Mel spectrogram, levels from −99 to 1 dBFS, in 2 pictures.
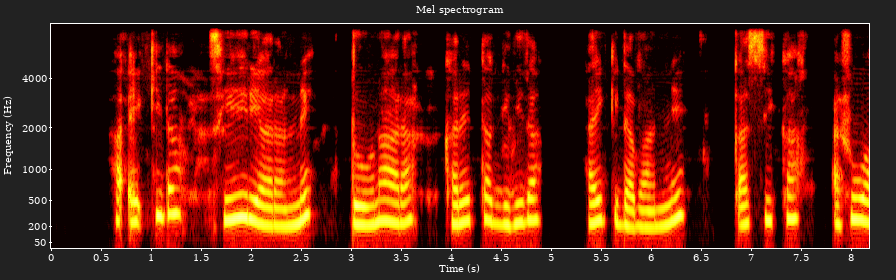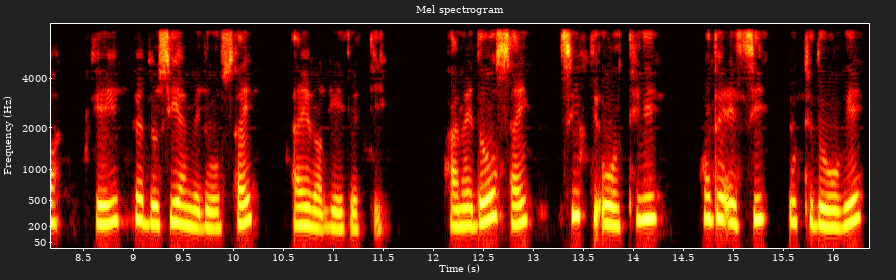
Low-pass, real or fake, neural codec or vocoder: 7.2 kHz; fake; codec, 16 kHz, 8 kbps, FunCodec, trained on LibriTTS, 25 frames a second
